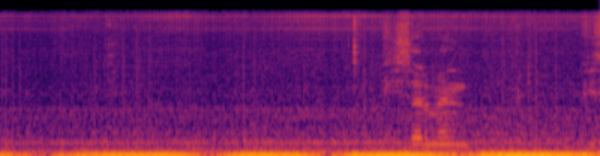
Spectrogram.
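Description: Tour boat's engine running with a steady low rumble and a constant hum, heard from inside the cabin.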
